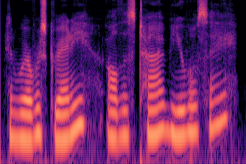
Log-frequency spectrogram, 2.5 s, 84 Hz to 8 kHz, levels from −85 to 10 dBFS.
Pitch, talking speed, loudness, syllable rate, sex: 200 Hz, 245 wpm, -16 LUFS, 5.7 syllables/s, female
